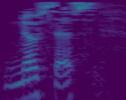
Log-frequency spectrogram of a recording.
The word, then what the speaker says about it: gnosis: Now, in Greek, knowledge is the word gnosis. That has a silent G on the front, though, which is where you get the term Gnosticism from, this this fascination with this special secret knowledge.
